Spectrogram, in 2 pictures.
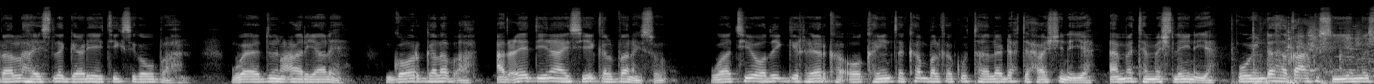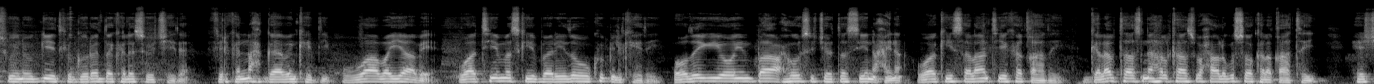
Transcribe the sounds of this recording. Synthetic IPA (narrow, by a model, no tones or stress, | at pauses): ɾaːlɐɦɐɪslɐɡaːɽɛjɛjt̪ʰiːksɪɣɐʊbaːɦɐn | wɑːɐd̪uːnʕɑːɾjaːlɛ | ɡɔːrɡɐlɐbɐhʕɑd̪ʕɛːd̪iːnɐɛjsiːɡɐlbɐnɐjsɔ | wɑːt̪ʰiːɔðɛjɡɪrɛːrkʰɐ̰ʔɔːkʰɐjnt̪ʰɐkʰɐmbɐlkʰɐkʰʊt̪ʰaːlɛɖɛħt̪ʰɪħaːʃɪnɐjɐɐmɐt̪ʰɐmɐʃlɛjnɐjɐuːɪɳɖɐɦɐqɑʕkʰʊsiːjɛmɐswɛnɔːɡɛːd̪kʰɐɡɔɾɛd̪ɐkʰɐlɐsɔːt͡ʃʰɛ̰ːðɐ̰ | fɪrkʰɐnːɑħɡaːβɐŋkʰɐd̪ḭb̚wɑːβɐjaːβɛ̰ | wɑːt̪ʰiːmɐskʰiːbɐɾiːðɔuːkʰʊbɪlkʰɛːðɛ̰jɔðɛjɣiːɔɪmbaːʕɦɔːsɪt͡ʃɪrt̪ʰɐsiːnɑħjnɐwɑːkʰiːsɐlaːnt̪ʰiːkʰɐqɑːðɛ̰jɡɐlɐb̚t̪ʰaːsnɐɦɐlkʰaːswɑħɑlʊɣʊsɔːkʰɐlɐqɑːt̪ʰɛj | hɛʃ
